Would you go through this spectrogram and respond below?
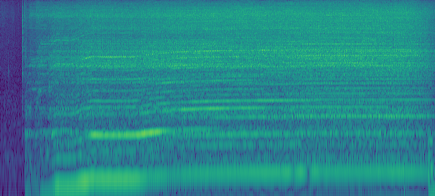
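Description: An electric mixer whips egg whites into firm peaks for a chocolate soufflé, its motor whirring up in pitch after a brief start and then holding a steady, loud, close hum until it cuts off at the end.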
